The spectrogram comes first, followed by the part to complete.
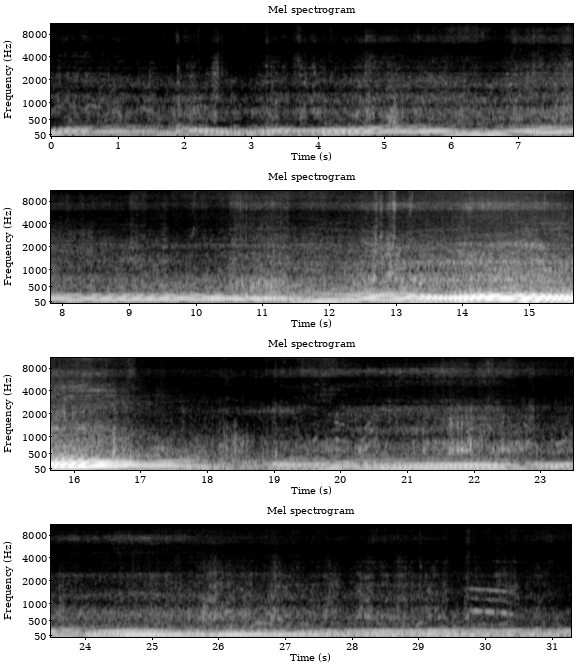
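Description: Tracked all-terrain vehicle's engine running, its pitch rising and falling as the driver works the throttle to crawl across bog. It grows loudest as the vehicle passes close by about halfway through, then eases off as it moves away.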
